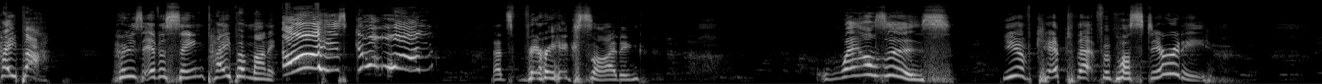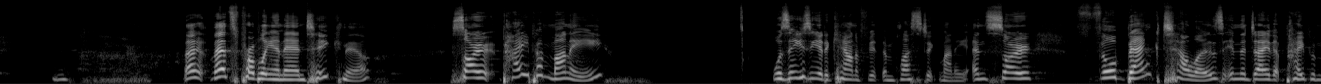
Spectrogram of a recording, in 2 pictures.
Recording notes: This message was recorded on 07/10/2023 during the Saturday 7pm service.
